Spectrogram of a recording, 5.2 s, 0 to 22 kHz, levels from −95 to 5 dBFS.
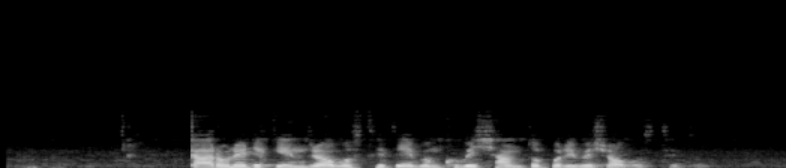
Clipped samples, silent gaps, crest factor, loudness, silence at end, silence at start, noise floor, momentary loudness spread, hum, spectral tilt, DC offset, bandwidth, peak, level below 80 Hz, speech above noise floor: under 0.1%; none; 16 dB; -17 LUFS; 0.7 s; 1.25 s; -65 dBFS; 5 LU; none; -11 dB/octave; under 0.1%; 4.1 kHz; -2 dBFS; -60 dBFS; 48 dB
